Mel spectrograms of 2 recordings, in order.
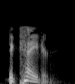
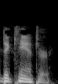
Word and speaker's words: Decatur: You got to get the correct Southern pronunciation. It's Decatur. Not Decatur. – I thought the Decatur was in Illinois. – A decanter is something you drink from, I believe. Decatur. Decatur, Alabama.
